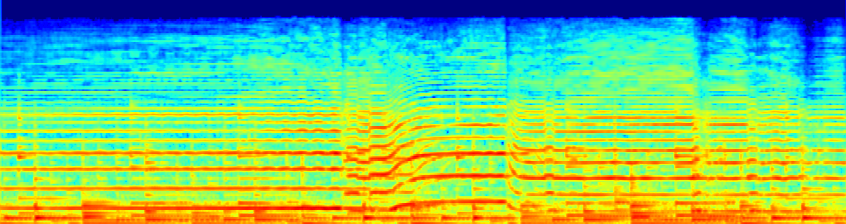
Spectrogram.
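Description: Bowed cello playing a long held high note that slides up to a higher pitch about halfway through and back down a couple of seconds later, over a repeating lower figure. The piece is for cello with electronics.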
